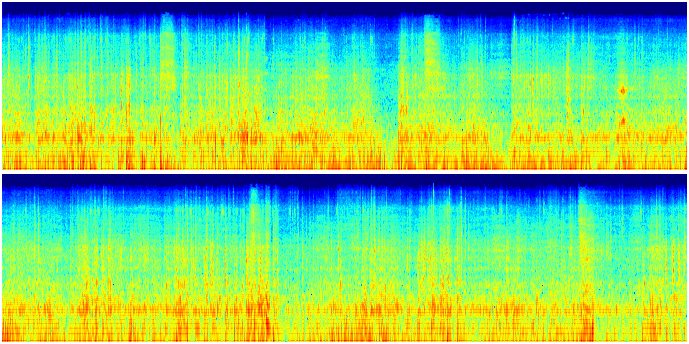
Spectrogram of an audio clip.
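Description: Mondraker Crafty Carbon R electric mountain bike ridden down a dirt trail: tyres rolling over the ground and the bike rattling and knocking over bumps, under wind buffeting the microphone.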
